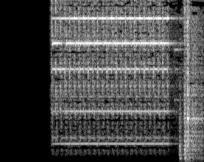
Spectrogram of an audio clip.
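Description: Telephone ringing once, starting about half a second in as a steady electronic ring lasting just over a second, then cut off by a sharp click as the call is answered.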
